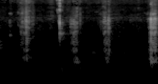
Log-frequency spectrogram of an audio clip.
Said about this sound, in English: Finished chewing that ice.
